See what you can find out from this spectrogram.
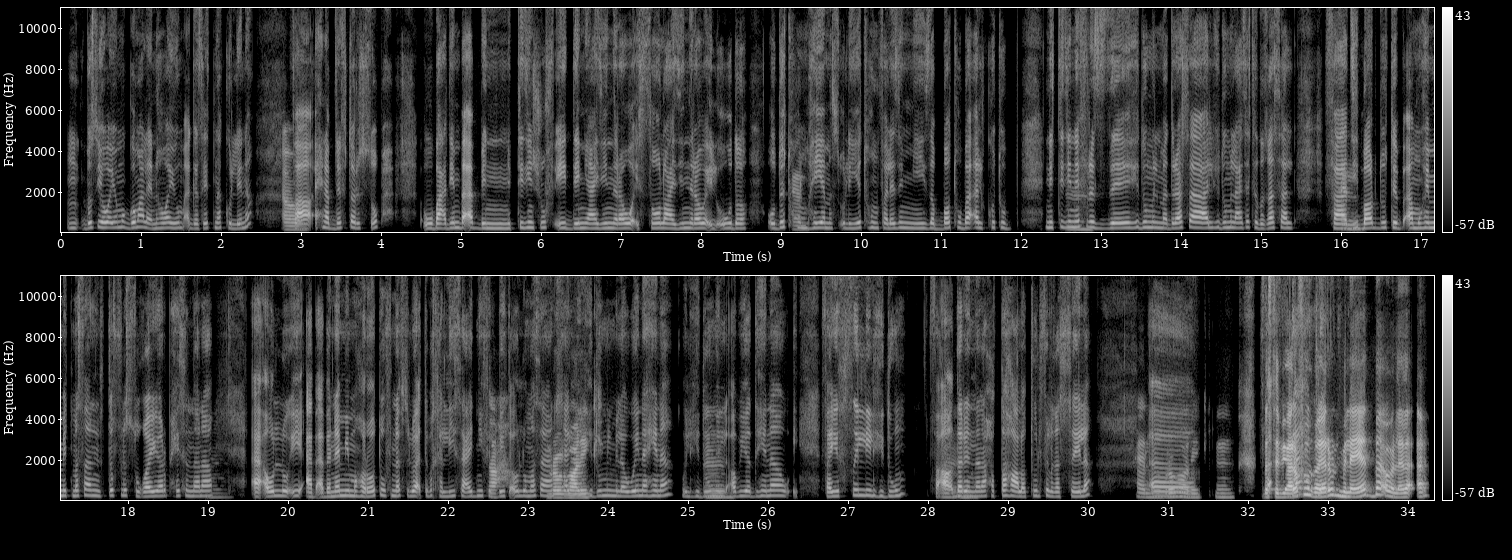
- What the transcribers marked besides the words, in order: none
- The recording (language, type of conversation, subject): Arabic, podcast, إيه دور العيلة في روتينك اليومي؟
